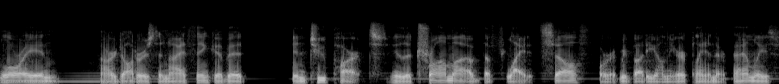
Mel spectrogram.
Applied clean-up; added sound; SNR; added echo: neural mask model RNNoise.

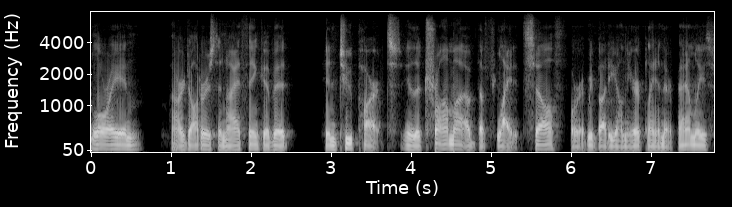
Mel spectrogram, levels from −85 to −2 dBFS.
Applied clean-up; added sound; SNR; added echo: none; none; none; none.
